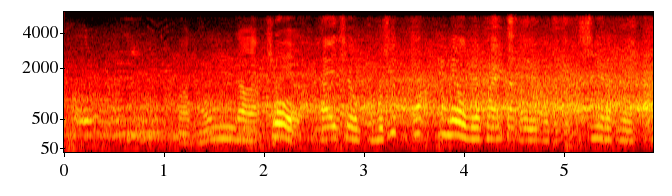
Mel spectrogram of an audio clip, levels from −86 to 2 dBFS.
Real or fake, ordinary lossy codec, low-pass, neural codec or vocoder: fake; AAC, 48 kbps; 5.4 kHz; codec, 16 kHz in and 24 kHz out, 1.1 kbps, FireRedTTS-2 codec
